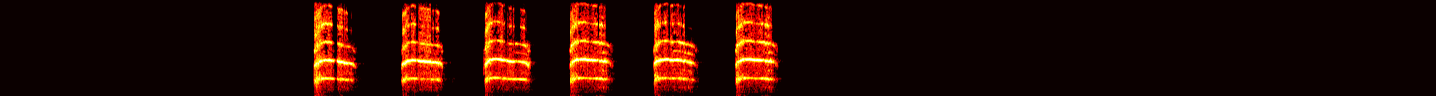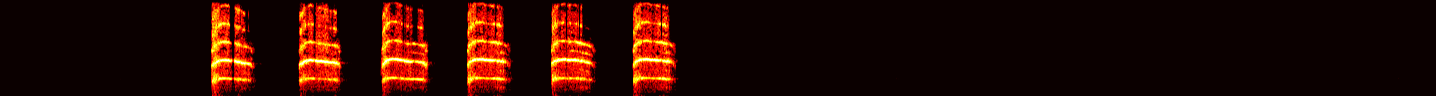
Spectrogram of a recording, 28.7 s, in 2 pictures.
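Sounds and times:
goshawk giving harsh level wailing notes: 3.2 - 7.8, 16.5 - 21.2.

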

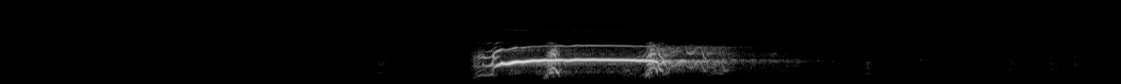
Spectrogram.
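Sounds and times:
coyote howling and yelping: 4.7 - 7.8.

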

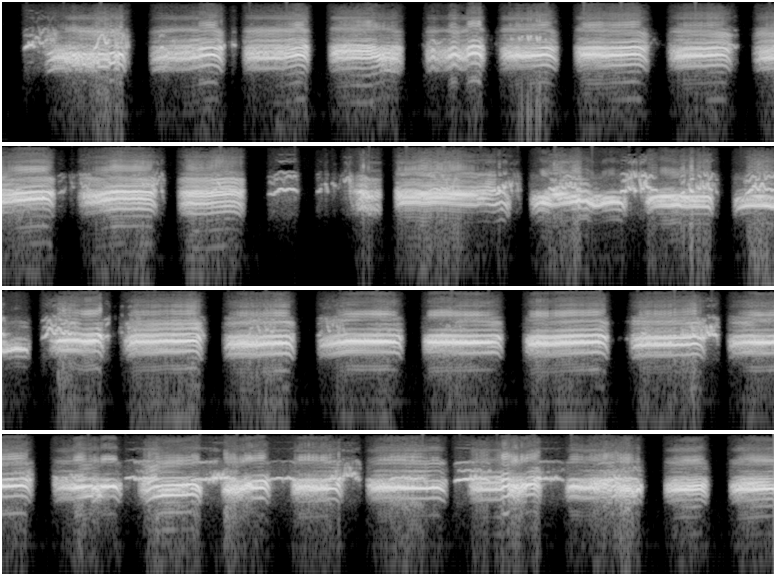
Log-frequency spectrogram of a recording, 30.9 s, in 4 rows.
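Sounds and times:
crow cawing: 0.3 - 10.1, 11.1 - 30.8.

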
